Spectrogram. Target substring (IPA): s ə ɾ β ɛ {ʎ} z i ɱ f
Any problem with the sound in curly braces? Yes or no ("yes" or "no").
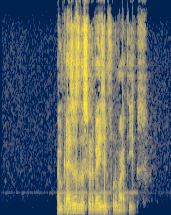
yes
